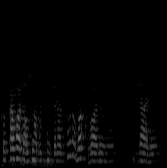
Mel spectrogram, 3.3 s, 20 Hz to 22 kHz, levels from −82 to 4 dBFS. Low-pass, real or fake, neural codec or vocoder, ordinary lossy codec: 3.6 kHz; real; none; MP3, 16 kbps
